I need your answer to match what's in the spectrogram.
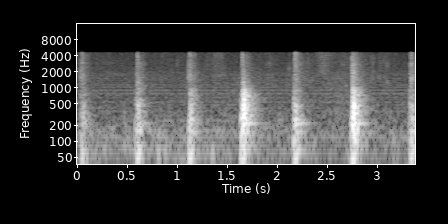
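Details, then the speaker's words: Exhauster bellows cloth without cardboard stiffeners snapping taut when pulled rapidly: sharp hollow pops about every half second from fast air movement; stiffeners prevent the cloth forming a straight surface and popping. "can hear that popping sound and that that popping sound of course is it's the air um it's the movement of the air very very rapidly"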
